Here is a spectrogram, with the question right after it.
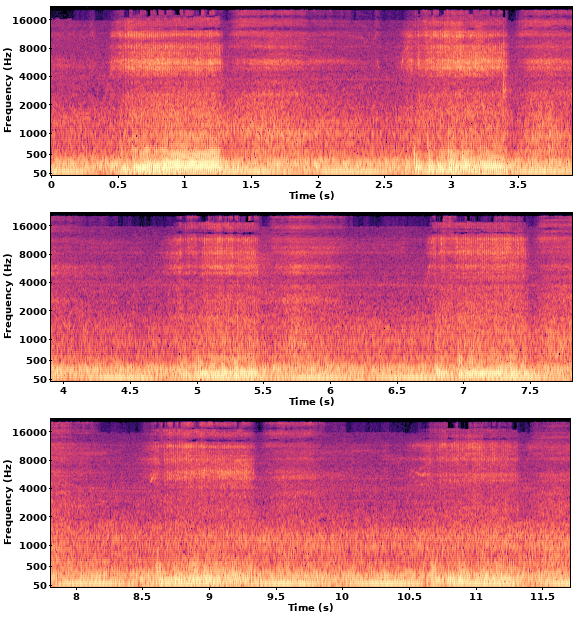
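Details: French Bulldog puppy, four and a half months old, snoring: breathy rasping snores rise and fall about every two seconds, each with a hissy upper wash over a low rumbling throat tone, against a steady low indoor hum.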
